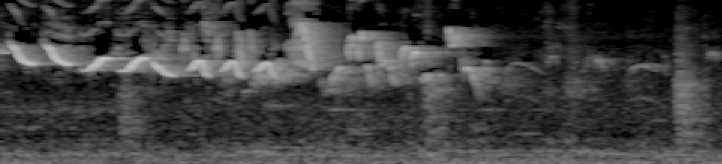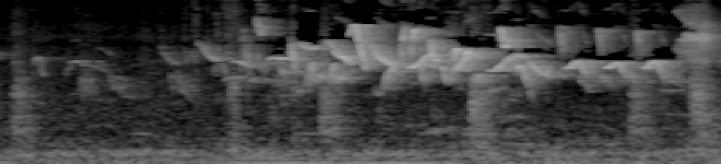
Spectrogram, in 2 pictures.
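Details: Owned bullfinch in song. It opens with a fast rhythmic trill, falls quiet midway with faint background hiss, then resumes with a burst of high, quick chattering notes.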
